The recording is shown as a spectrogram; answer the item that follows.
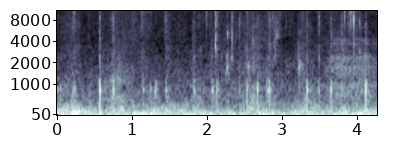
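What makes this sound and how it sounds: Long purple nails tap quickly on the base and sides of a small, hollow, empty pink paper cup held upside down. The result is a fast run of light, clip-clop-like taps with a hollow midrange tone near 800 Hz, each dying away almost instantly, over a steady low rumble.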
